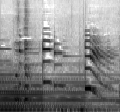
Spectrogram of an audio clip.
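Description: Live instrumental accompaniment: a held keyboard chord under a few plucked electric guitar notes, with a note bent or slid downward near the end.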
